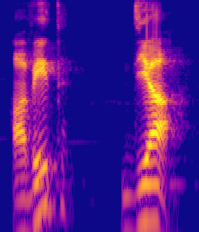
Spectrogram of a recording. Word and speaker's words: Avidya: If I slow it down, Avidya. Avidya. Avidya is a word used to describe everything that rejects science. Vidya means science, and adding a prefix of a makes it avidya, which gives the opposite meaning of science.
